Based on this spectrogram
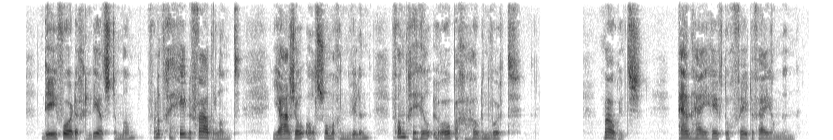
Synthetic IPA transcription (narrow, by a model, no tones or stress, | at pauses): divʊːɹdəχəlɪːɹtstəmɑn | v̥ɑnɦətχəhejləvaːdəɹlɑnt | jaːzowʔɑ̰lˠsɔməχənʋɪlən | v̥ɑnχəɦɪːlˠøːrowpaːχəɦɑwdənʋɔɹt | mɑwrɪts | ɛnɦɛjɦejftɔχfejləvɛjɑndən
